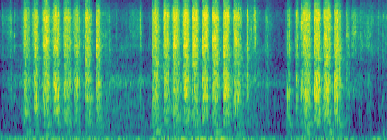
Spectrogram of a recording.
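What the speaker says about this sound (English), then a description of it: "I'm going to just kind of chamfer the edge of the dowel a little bit" Sandpaper rubbed by hand around the edge of a wooden dowel to chamfer it, a fast rasping scratch in three steady bursts of short back-and-forth strokes, close and fairly loud with brief pauses between.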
